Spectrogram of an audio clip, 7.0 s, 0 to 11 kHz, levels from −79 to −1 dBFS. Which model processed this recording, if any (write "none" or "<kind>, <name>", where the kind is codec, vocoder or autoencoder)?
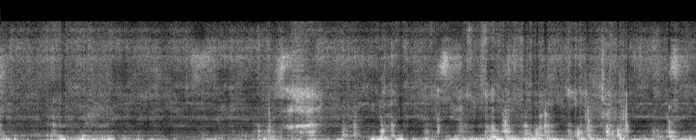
codec, SNAC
